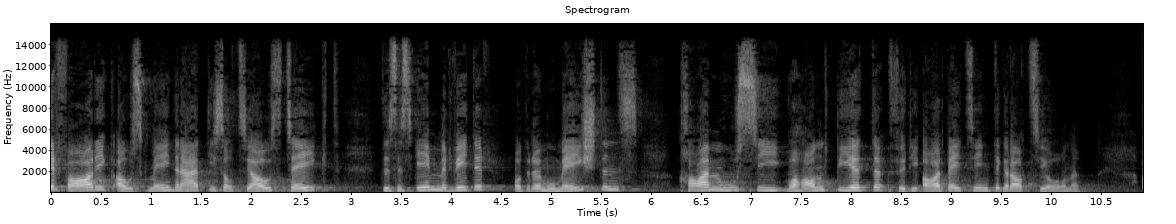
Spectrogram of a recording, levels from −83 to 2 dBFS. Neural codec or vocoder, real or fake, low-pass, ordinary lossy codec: none; real; 14.4 kHz; AAC, 64 kbps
